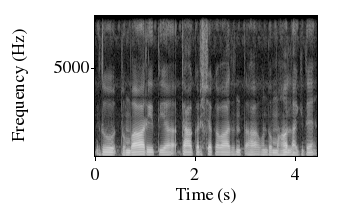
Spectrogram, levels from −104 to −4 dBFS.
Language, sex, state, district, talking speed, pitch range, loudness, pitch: Kannada, male, Karnataka, Bijapur, 95 wpm, 120-125 Hz, -28 LUFS, 125 Hz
